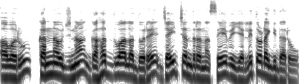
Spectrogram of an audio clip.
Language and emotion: Kannada, neutral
